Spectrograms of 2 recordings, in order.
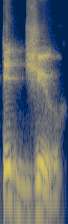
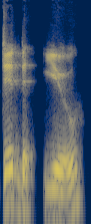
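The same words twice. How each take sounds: First: The d and y merge into a j. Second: The d and y sounds stay separate. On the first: The speaker calls it right. "we say did you" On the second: The speaker calls it wrong. "instead of did you"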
